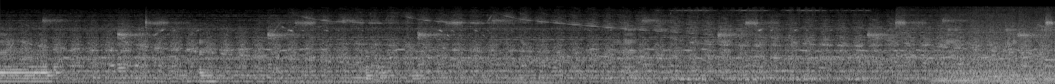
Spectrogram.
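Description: Experimental electronic synthesizer noise-drone: low droning pulses under high chirps that recur about once a second, with slow falling whistle-like sweeps through the middle, sounding somewhat like train-wheel squeal.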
